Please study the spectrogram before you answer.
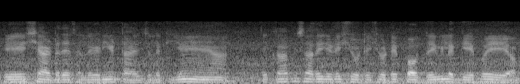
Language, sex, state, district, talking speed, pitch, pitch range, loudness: Punjabi, male, Punjab, Kapurthala, 220 wpm, 110 Hz, 110-120 Hz, -16 LUFS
